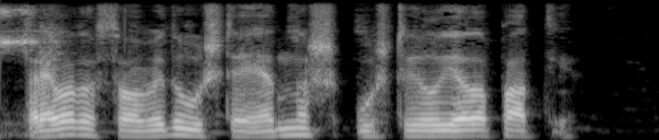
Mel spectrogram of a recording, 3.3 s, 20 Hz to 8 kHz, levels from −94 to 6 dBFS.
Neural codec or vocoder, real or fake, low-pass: none; real; 7.2 kHz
